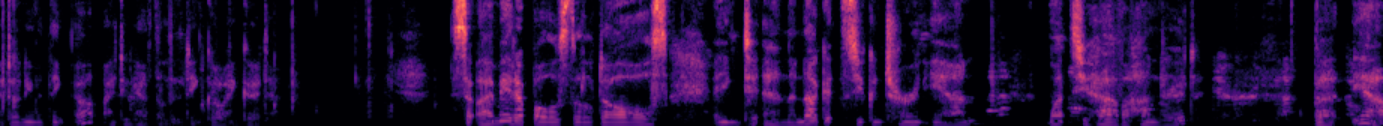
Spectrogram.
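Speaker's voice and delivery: ordinary delivery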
